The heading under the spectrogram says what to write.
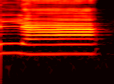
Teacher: اب اپنے لام کو ایک الف کے برابر لمبا کرنا ہے الف سے پہلے زبر آنے کی وجہ سے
